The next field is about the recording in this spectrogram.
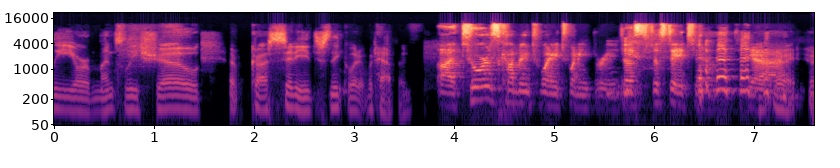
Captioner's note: laughter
